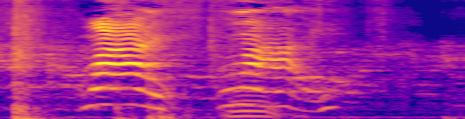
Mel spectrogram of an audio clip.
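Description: A soft thump as a toddler tumbles off a yoga wheel onto a foam play mat, followed by two high, wavering wordless vocal sounds from the child, the first the louder.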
